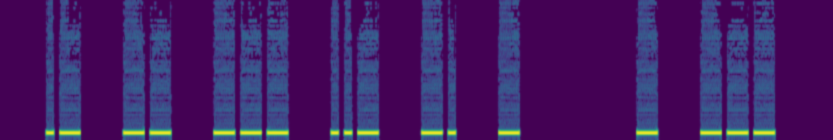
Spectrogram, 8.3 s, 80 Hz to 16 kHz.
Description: Morse code, heard as a keyed tone, about 18 wpm, spaced as for 12 wpm, 1000 Hz. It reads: AMOUNT TO
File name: qotdfiles / 12wpm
